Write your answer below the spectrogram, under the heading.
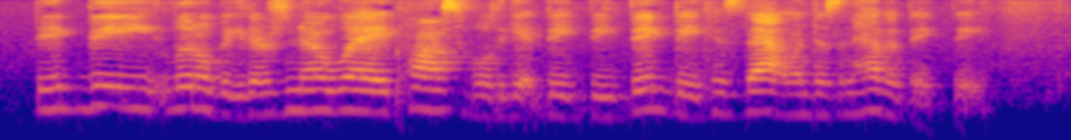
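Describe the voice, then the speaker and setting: A woman at medium pitch talks at a fairly quick pace with fairly even intonation. Her loudness swings widely, over noticeable background noise. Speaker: teacher. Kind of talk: recorded lecture.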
